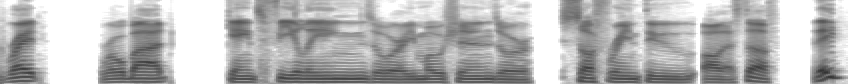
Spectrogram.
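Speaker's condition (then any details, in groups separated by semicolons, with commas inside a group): No condition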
